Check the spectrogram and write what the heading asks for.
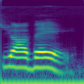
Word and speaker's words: Yahweh: And his name is actually pronounced Yahweh, and that's how you actually pronounce it.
